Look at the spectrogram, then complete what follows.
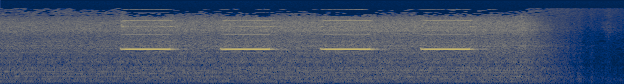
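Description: An electronic appliance beeping four times, about once a second, each beep a short steady high tone, over a steady running hum that dies away near the end.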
